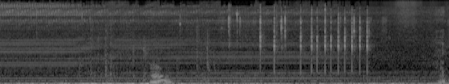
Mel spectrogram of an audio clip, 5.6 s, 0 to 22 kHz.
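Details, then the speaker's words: Nobsound Mini Bluetooth 2.1 amplifier (TPA3116, NE5532), while connecting Bluetooth: faint steady low hum with buzzy overtones under quiet clicks; owner suspects something wired crossed up. "noisy today I wasn't making that noise for probably just have something crossed up you"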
